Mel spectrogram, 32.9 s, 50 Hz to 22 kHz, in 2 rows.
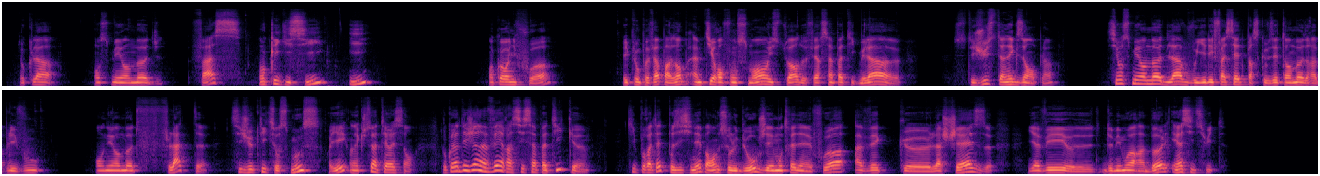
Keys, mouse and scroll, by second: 1.4 ctrl+Tab, 3.0-4.9 right drag, 4.1 i, 5.3-7.2 drag, 7.7-9.4 drag, 8.5-10.3 middle drag, 10.1-11.9 drag, 11.2-12.9 middle drag, 13.5 Tab, 14.9-16.9 middle drag, 16.9-18.6 drag, 20.0-21.8 drag, 20.4-22.4 middle drag, 23.0-23.4 scroll down 1, 23.4-25.2 middle drag, 31.4-32.9 middle drag.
